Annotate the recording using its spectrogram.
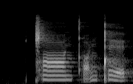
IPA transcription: ǁ ɑː ŋ qʼ ɑ̰ ŋ ǃ ɛ

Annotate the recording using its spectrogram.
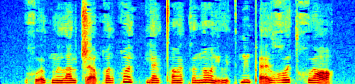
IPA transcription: χʷ ɑ̰ ɐ̯ tʷ ɑ̃ l ɑ l ʈ͡ʂ æ̰ qʷ ɪ l qʷ æ̃ t p j æ l tʼ ɑ̃ ɐ̯ k ʌ n ɑ̃ ɾ ḭ l ḭ t ɓ ĩ pʼ æ̰ l ʁʷ i t χʷ ɑ

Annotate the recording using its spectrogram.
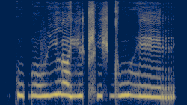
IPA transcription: k u ɓ o v i l ɒ ə̯ vʲ u ʈ͡ʂʰ i ʃ dʱ u ɦ e r

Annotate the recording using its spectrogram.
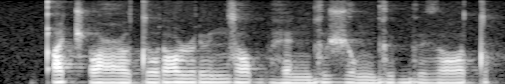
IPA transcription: qʼ ɛ˦ t͡ʃʼ ɔ˨ ʕ o˨ t o˦ ɾ ɔ˦ ɹ ɾ ʉ˦ n z ɔ˦ bʱ ɛ˨ ŋ ɡ ʉ˦ ʒ o˨ ŋ ɡ ʉ˦ b ʉ˨ ð ɔ˦ t

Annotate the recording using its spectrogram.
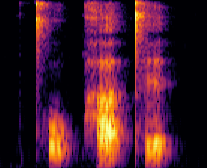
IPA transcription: t̪ʰ o˨˩ p̚ h a˦˥ t̚ t̪ʰ e˦˥ k̚

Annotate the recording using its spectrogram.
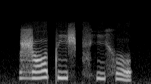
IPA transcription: ʐ ɔ t i ʃ t͡sʰ i x o

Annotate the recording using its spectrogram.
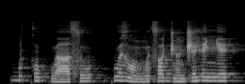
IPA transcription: b ə˦ k o˧ kʷ aː˨ s u˧ | kʷ ɛ˦ ɣ ɔ̃˨ ɡʷ ɛ̃˧ s ɔ˦ d͡ʒ ɔ̃˧ d͡ʒ ə˦ j e˦ ɲ e˦

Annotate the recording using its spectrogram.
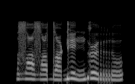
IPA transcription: zˤ ɛ˥˧ zˤ ɨ˨˥ dˤ e˨˩˦ ɡ e˥˩ ŋ ɡ ə˞˥˧ r ʊ˨˩˦

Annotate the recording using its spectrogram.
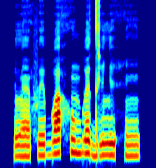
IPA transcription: l ɛ̃˨ f e˨˦ b a˦ h ũ˦ b ɛ˦˨ d i˨˦ l i˧ h ĩ˧

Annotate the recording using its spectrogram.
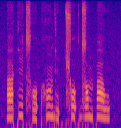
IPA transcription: a˧ k i˥˧ t͡sʰ o˨ ʔ h ɔ̃˦ ɡ i˨ ʔ t͡ɕʰ o˦ ʔ d͡z ɔ˥˧ m p a˥˧ w

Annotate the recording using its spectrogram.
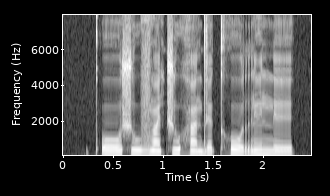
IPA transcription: kʼ oː˨ ʃ u˨ v ã˨ t͡ʃ u˦ h ã˨ d ɛ˨ kʰ o˦˨ r ĩ˦ n e˦

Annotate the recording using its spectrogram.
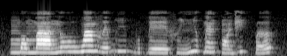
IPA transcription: m ɔ˨ m aː˨ n oː˧ w ã˦ v e˨˦ b iː˧ b u˨ ɓ eː˨ f i˨ ɲ ə˦˨ ɓ ɛ̃˧ k͡p ɔ̃˨ d͡ʒ i˦ k͡p ə˨˦

